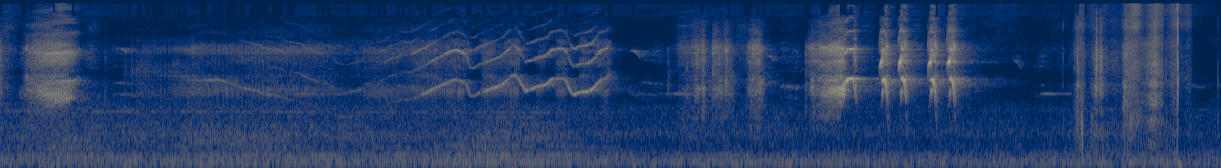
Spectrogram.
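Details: Grackle at a park in Denton making weird noises: one rasping note, then a run of thin whistled notes sliding up and down in wavy loops, followed by several loud harsh clicks and rasps over low background rumble.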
